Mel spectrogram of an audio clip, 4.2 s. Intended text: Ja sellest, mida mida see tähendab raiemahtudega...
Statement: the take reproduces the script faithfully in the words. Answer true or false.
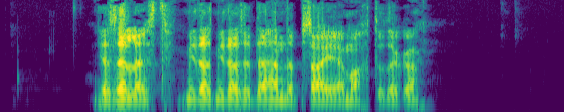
true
